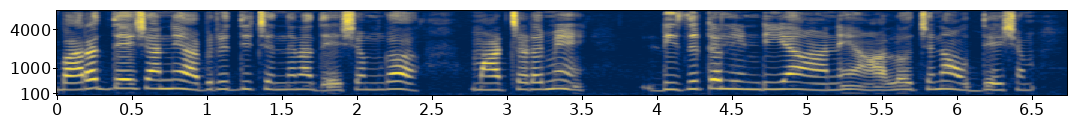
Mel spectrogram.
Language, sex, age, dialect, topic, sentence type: Telugu, female, 60-100, Central/Coastal, banking, statement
